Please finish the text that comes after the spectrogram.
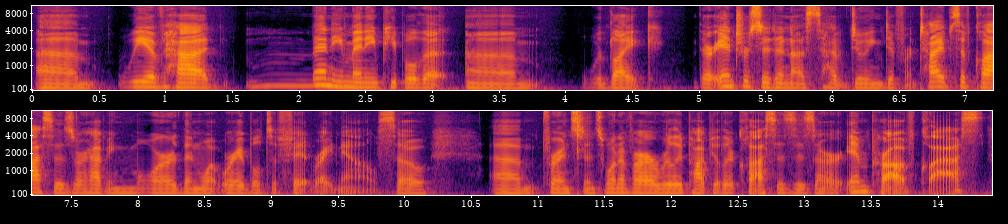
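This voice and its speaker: A woman's voice: low voice, fairly even intonation, normal speed, creaky, bright, forceful tone, smooth. A woman speaking conversationally as a theater group president being interviewed, explaining things in chatty, run-on detail.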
